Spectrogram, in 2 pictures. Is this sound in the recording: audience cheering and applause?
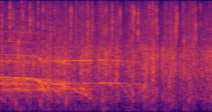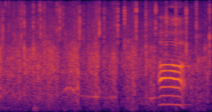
yes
